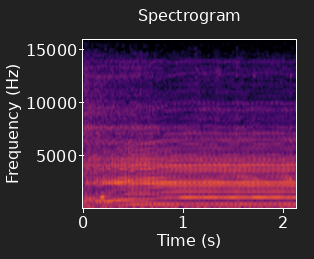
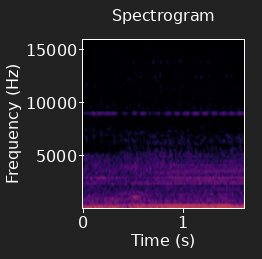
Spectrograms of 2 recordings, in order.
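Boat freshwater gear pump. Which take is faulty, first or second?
first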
